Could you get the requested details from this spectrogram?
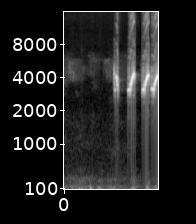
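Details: Short burst from a Double-collared seedeater described as quick and spirited: three or four clear, high whistled notes, each swelling and sliding slightly upward, with soft low clicks before them.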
